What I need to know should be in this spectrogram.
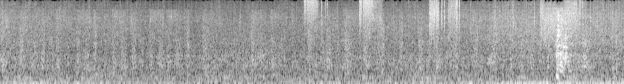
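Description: Footsteps crunch quickly over sand and gravel.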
